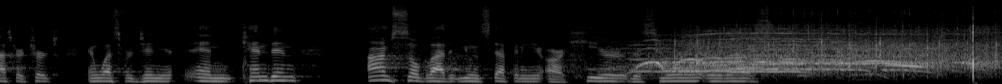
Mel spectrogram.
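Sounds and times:
speech: 0:00.0 - 0:07.9
golf clap, quiet applause: 0:06.4 - 0:10.0.

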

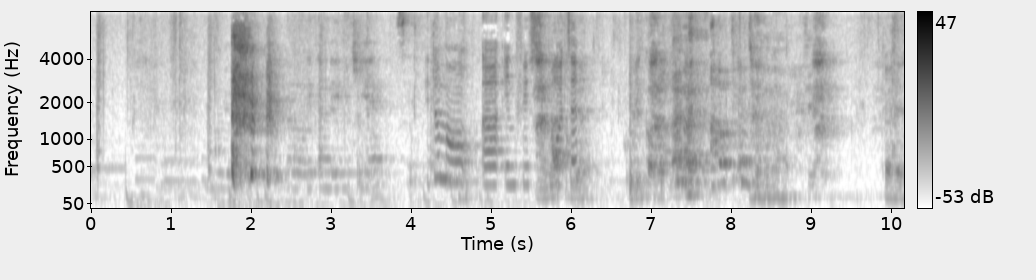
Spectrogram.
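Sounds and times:
person coughing: 0:01.8 - 0:02.4, 0:06.8 - 0:07.8
speech: 0:05.2 - 0:09.2, 0:09.9 - 0:10.1
laughter: 0:06.8 - 0:09.3.

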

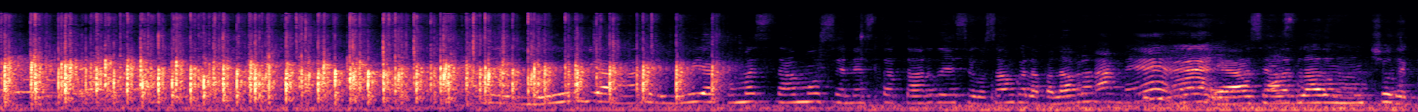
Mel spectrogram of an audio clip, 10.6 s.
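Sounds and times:
audience applause: 0:00.0 - 0:05.2
speech: 0:06.3 - 0:10.6.

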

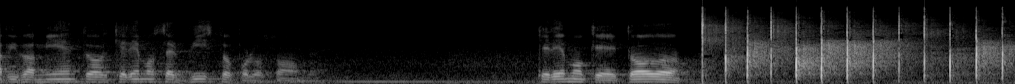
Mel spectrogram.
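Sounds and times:
speech: 0:00.0 - 0:03.3, 0:05.4 - 0:06.9
audience clapping: 0:07.0 - 0:10.1.

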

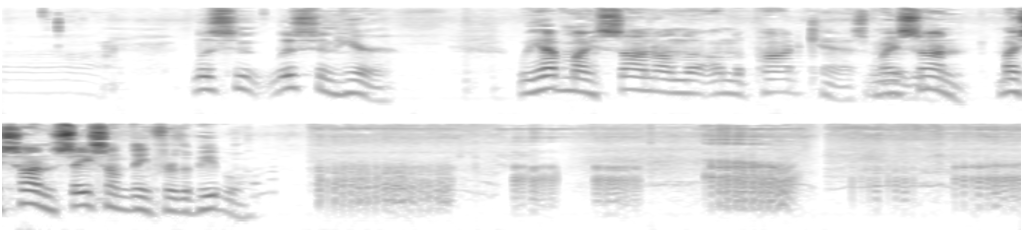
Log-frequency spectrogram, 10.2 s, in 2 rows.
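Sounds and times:
speech: 0:01.0 - 0:02.0, 0:02.6 - 0:06.8
dog growling: 0:06.4 - 0:10.1.

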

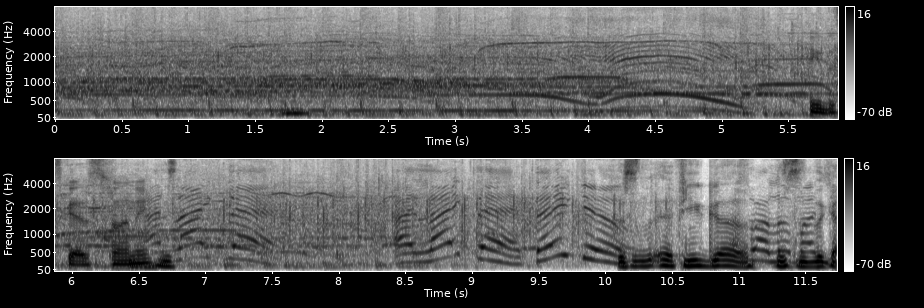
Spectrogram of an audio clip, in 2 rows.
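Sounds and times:
crowd cheering and whooping: 0:00.0 - 0:09.0
crowd clapping: 0:00.0 - 0:10.8
speech: 0:05.7 - 0:07.0, 0:10.1 - 0:11.7.

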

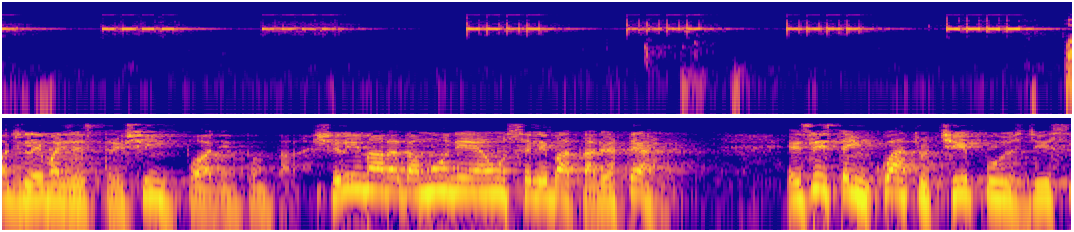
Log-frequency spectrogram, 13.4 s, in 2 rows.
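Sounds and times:
alarm beeping: 0:00.0 - 0:07.2
speech: 0:06.6 - 0:11.0, 0:11.6 - 0:13.3.

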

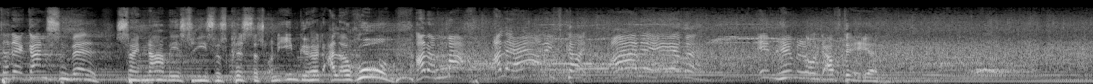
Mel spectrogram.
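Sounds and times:
speech: 0:00.2 - 0:05.9, 0:07.8 - 0:09.0
audience applause: 0:04.2 - 0:10.9.

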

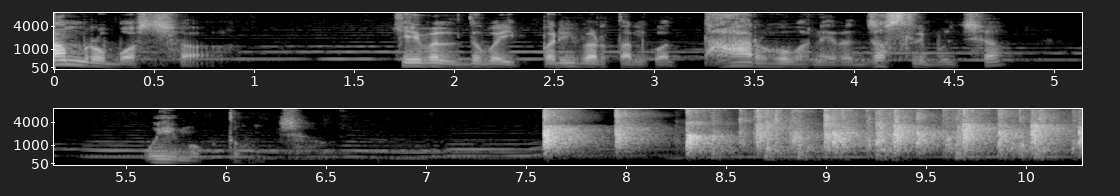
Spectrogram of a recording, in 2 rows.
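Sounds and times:
speech: 0:00.0 - 0:00.9, 0:01.7 - 0:04.9, 0:05.6 - 0:06.5
audience clapping: 0:07.6 - 0:10.2.

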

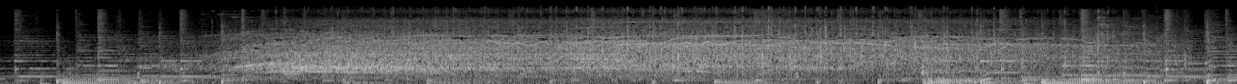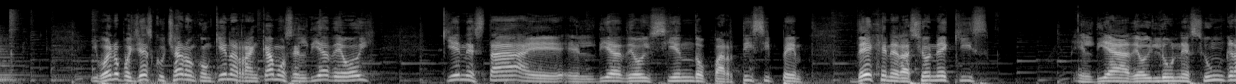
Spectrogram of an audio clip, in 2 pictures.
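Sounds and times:
crowd cheering: 0:01.1 - 0:12.5
loud applause from a crowd: 0:01.3 - 0:12.4
speech: 0:13.4 - 0:16.2, 0:16.8 - 0:22.3, 0:23.1 - 0:24.7.

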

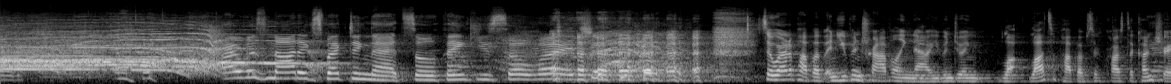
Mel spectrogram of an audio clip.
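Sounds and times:
crowd cheering and whooping: 0:00.0 - 0:03.7, 0:05.8 - 0:07.0
speech: 0:02.7 - 0:11.7
laughter: 0:05.1 - 0:07.4.

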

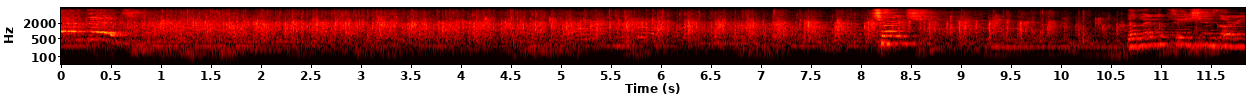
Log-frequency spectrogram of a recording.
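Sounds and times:
audience clapping: 0:00.0 - 0:11.7.

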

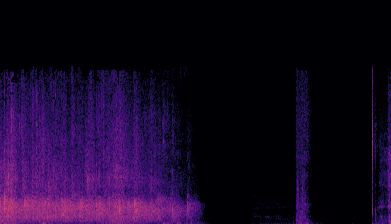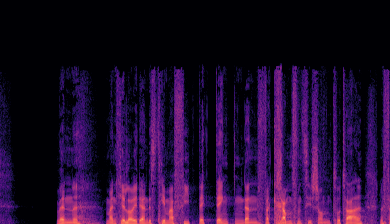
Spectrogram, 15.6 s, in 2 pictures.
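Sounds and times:
crowd clapping: 0:00.0 - 0:04.1
speech: 0:09.0 - 0:15.6.

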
